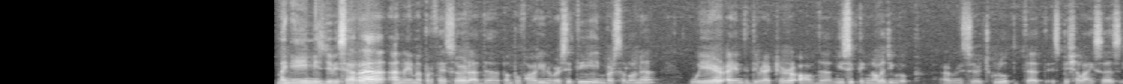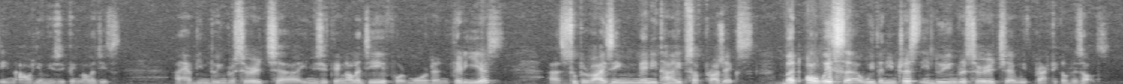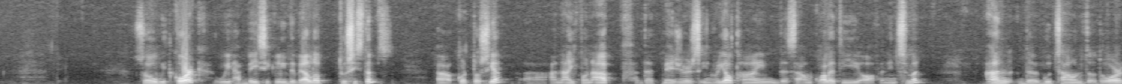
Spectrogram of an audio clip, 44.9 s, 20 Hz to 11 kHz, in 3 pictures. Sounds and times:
Speech: 3.7s - 16.6s, 17.3s - 21.7s, 22.3s - 29.8s, 31.8s - 35.2s, 35.8s - 42.3s, 43.1s - 44.9s.

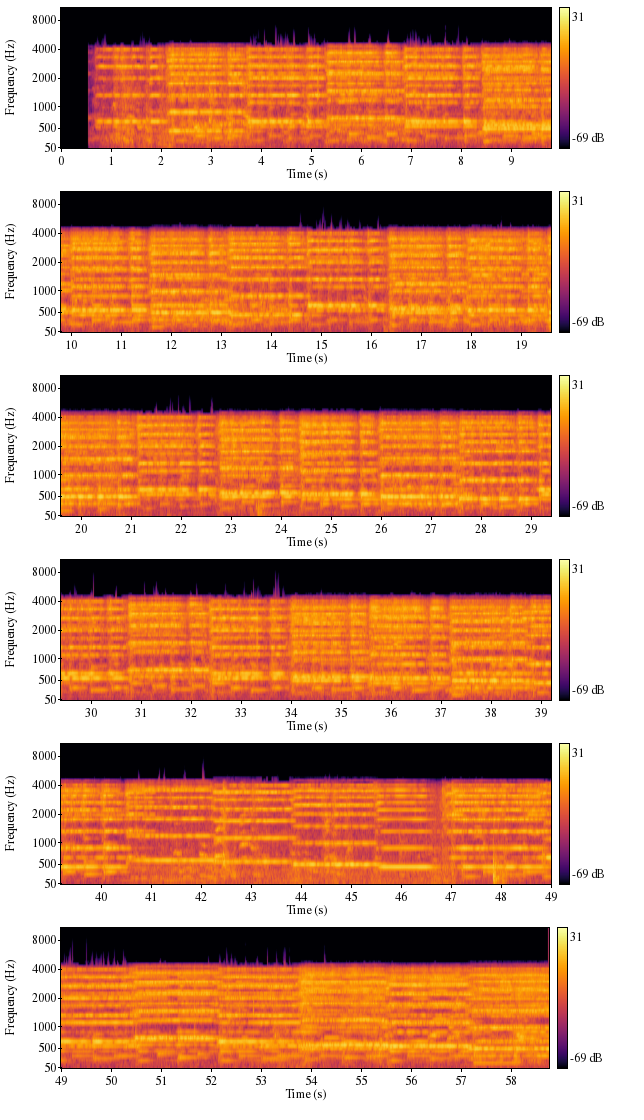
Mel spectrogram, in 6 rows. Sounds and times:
Violin, fiddle: 0.6s - 58.7s.

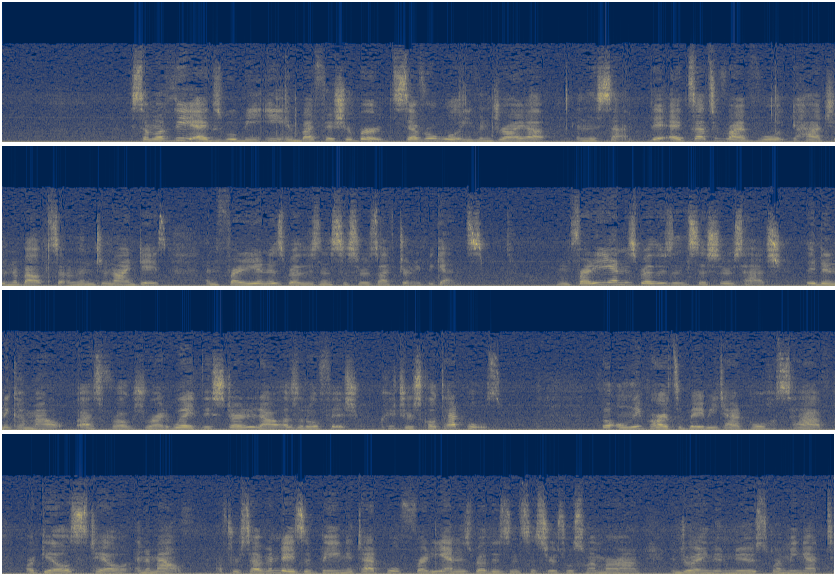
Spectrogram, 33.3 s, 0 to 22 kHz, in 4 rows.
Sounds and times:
Speech: 1.3s - 13.2s, 13.9s - 21.7s, 22.6s - 33.3s.

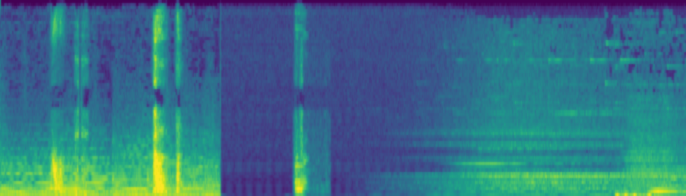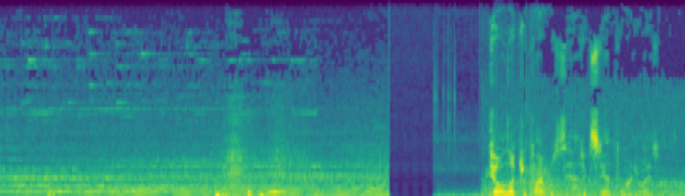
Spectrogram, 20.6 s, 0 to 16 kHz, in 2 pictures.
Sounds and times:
Music: 0.0s - 3.3s, 5.8s - 16.2s.

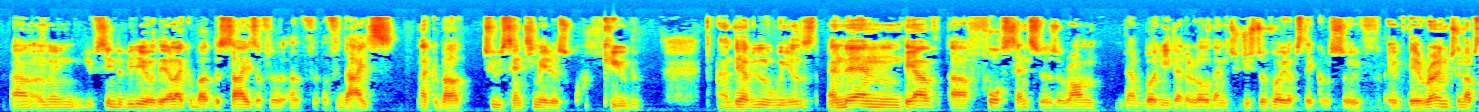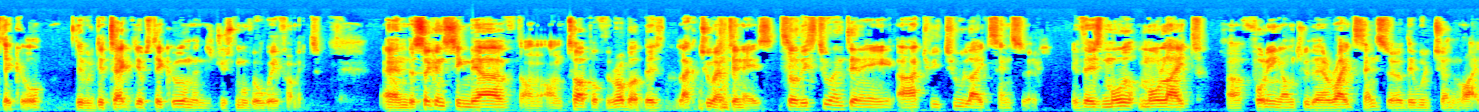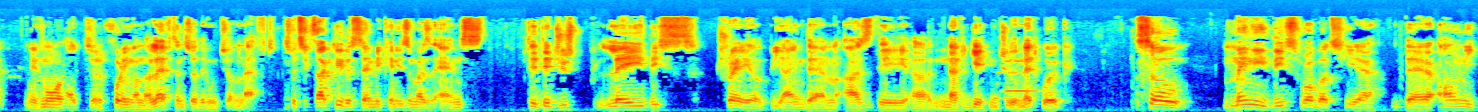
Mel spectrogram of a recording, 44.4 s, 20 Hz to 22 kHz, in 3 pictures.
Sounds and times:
Speech: 0.0s - 18.0s, 18.6s - 40.3s, 41.0s - 44.3s.

